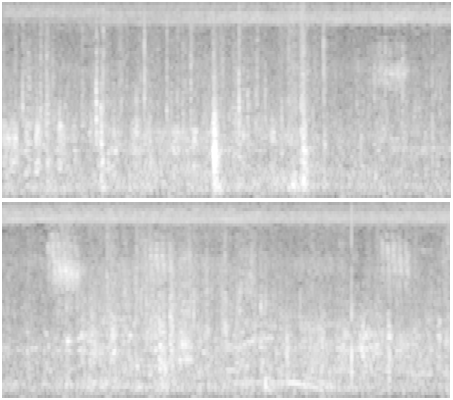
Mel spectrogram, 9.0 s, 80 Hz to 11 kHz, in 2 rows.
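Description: White layer hens in a large poultry farm shed of about 2000 birds make scattered clucks and soft calls over a steady background hum, with faint distant chatter from the flock.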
